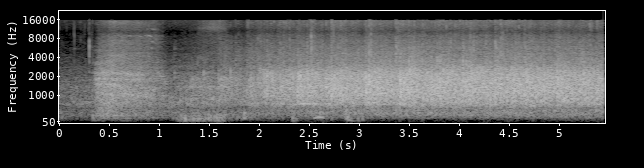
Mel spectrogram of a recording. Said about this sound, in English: So if you think this stuff is kind of cool, how about giving it a clap so I know to continue?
